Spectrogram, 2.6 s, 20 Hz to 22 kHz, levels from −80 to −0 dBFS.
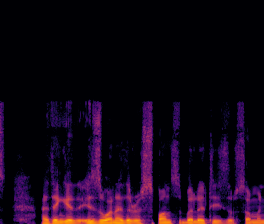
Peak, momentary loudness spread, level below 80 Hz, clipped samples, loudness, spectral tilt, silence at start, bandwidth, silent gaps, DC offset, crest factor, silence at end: -6 dBFS; 9 LU; -58 dBFS; under 0.1%; -22 LUFS; -7.5 dB/octave; 0.4 s; 12.5 kHz; none; under 0.1%; 16 dB; 0 s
